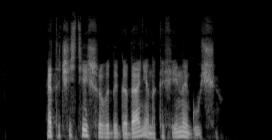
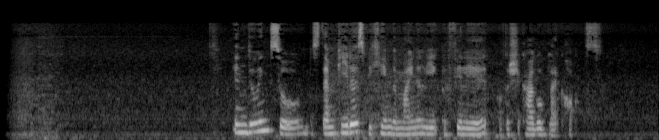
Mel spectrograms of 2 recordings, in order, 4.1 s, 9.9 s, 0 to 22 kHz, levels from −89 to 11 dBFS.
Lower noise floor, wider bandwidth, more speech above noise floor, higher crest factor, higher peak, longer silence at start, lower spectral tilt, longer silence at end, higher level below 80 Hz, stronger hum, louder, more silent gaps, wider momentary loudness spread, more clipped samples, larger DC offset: first, -89 dBFS vs -59 dBFS; first, 13.5 kHz vs 11.5 kHz; first, 60 dB vs 35 dB; about the same, 24 dB vs 20 dB; about the same, -6 dBFS vs -6 dBFS; first, 0.7 s vs 0.3 s; first, -5.5 dB/octave vs -4 dB/octave; about the same, 0.9 s vs 0.9 s; second, -66 dBFS vs -56 dBFS; neither; second, -29 LUFS vs -24 LUFS; neither; second, 9 LU vs 18 LU; neither; neither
